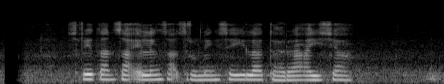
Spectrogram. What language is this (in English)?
Javanese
